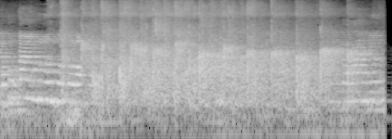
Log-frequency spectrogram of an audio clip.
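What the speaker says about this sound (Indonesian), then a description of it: "Tepuk tangan dulu untuk kelompok." A classroom group claps for a discussion group during a lesson, with a brief spoken voice at the start, then several seconds of dense, fairly close clapping that stops abruptly.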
